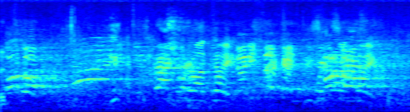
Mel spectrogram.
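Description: Raised voices shouting in the arena, several at once in places, high and strained rather than conversational.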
